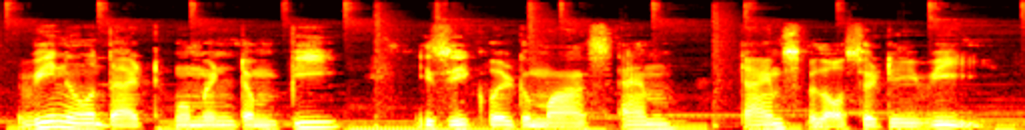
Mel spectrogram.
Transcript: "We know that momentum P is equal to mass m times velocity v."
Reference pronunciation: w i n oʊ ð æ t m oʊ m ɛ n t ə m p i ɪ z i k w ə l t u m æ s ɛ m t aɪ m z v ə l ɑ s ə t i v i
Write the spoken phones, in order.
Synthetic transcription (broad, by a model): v i n oʊ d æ t m oʊ m ɛ n t ə m p i ɪ z i k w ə l t u m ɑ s ɛ m t aɪ m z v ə l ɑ s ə t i v i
